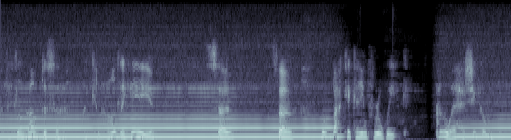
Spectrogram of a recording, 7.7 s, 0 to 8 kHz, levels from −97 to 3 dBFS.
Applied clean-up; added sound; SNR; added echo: none; Wind instrument, woodwind instrument; -5 dB; none.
